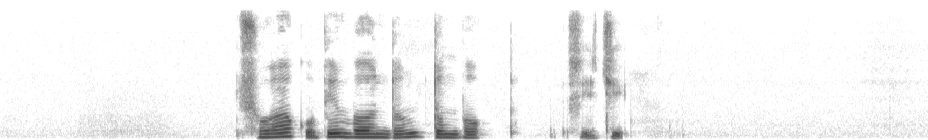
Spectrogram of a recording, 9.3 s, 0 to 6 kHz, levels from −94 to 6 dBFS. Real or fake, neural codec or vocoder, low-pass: fake; vocoder, 44.1 kHz, 80 mel bands, Vocos; 5.4 kHz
